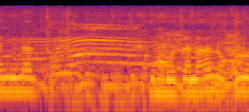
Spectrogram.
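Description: A woman speaking, with a high, drawn-out call in the background that rises and then falls over about a second, midway through.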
